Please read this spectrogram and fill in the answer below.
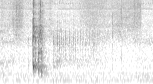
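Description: A single light clink about half a second in, like a small hard object knocking or being set down, over faint room tone.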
